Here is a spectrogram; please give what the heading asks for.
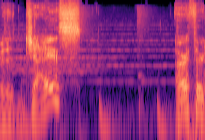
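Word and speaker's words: Gies: Is it Gus? Arthur Geese.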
